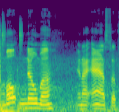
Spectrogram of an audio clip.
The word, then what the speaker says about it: Multnomah: Multnomah, and I asked, that's how you say it, Multnomah Falls.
